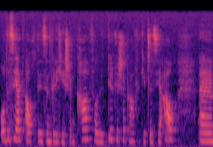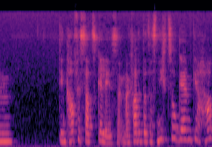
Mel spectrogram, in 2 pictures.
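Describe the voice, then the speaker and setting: A woman with a Swiss German accent speaks in a fairly high, somewhat breathy voice with ordinary pitch variation. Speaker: convert giving testimony. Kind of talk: testimony. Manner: halting, many fillers.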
